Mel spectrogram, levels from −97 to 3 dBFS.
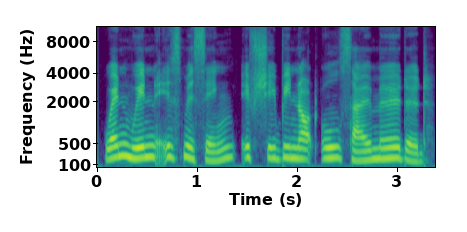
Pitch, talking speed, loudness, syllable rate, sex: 195 Hz, 175 wpm, -16 LUFS, 4.4 syllables/s, female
